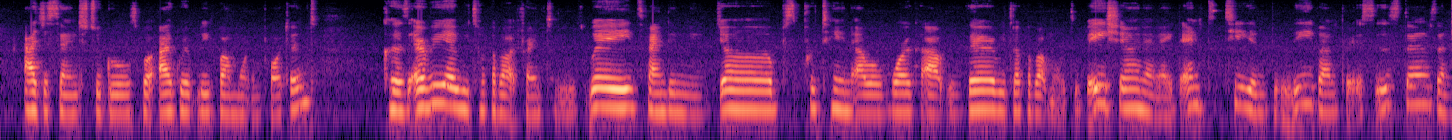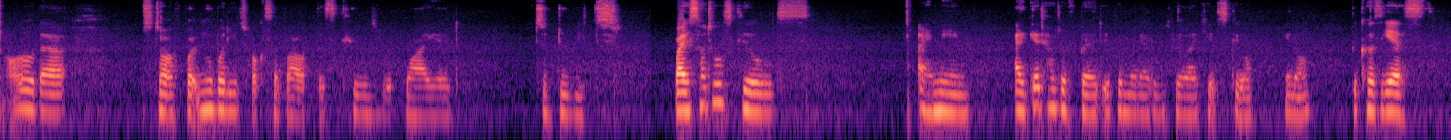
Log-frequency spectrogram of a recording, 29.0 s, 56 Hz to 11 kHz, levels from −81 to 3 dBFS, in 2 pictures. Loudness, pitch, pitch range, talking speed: -19 LUFS, 165 Hz, 155-180 Hz, 150 wpm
